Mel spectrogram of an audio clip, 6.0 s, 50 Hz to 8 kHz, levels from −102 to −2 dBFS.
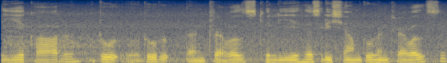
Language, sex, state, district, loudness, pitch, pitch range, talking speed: Hindi, male, Haryana, Charkhi Dadri, -17 LUFS, 105 Hz, 105-115 Hz, 150 wpm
